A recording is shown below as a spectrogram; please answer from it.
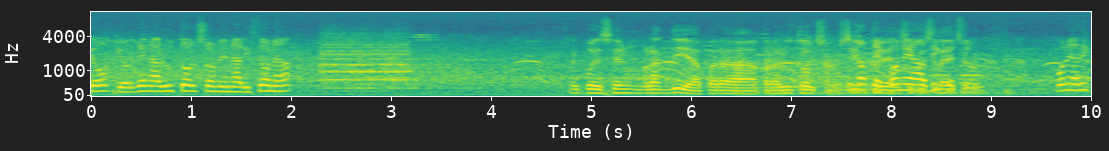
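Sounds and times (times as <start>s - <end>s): arena horn buzzing: 2.2s - 3.5s.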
